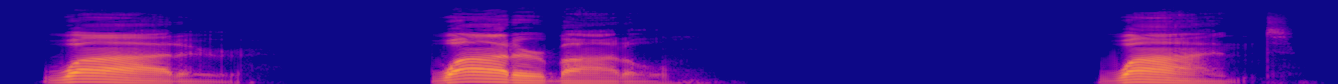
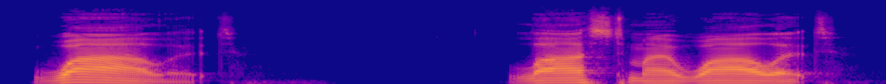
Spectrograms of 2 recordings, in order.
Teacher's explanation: Ah is heard when A follows W. WA sounds like ah most often when beginning a word. · Term: broad A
